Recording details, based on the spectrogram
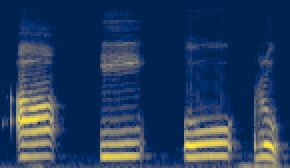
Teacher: ఆ తర్వాత దీర్ఘములు 2 మాత్రల కాలంలో పలుకబడతాయి.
